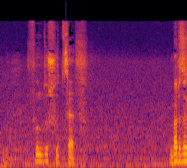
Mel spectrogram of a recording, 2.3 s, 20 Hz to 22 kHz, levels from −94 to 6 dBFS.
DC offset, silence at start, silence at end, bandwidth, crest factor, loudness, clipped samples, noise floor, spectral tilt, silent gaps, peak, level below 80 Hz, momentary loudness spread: under 0.1%; 0 s; 0 s; 14 kHz; 20 dB; -17 LUFS; under 0.1%; -36 dBFS; -3 dB/octave; none; 0 dBFS; -40 dBFS; 23 LU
